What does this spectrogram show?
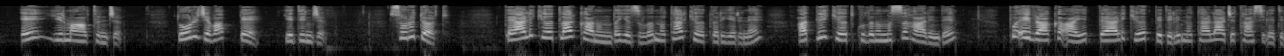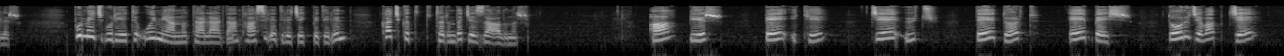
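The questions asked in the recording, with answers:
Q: Bu mecburiyete uymayan noterlerden tahsil edilecek bedelin kaç katı tutarında ceza alınır?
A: C: 3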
